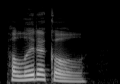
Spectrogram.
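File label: "political", English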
